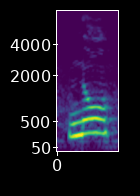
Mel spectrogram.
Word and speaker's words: know: When we read, there are some silent words like knowledge, K is silent, know, K is silent.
